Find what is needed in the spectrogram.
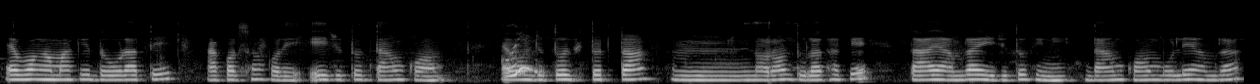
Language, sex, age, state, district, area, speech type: Bengali, female, 18-30, West Bengal, Uttar Dinajpur, urban, spontaneous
